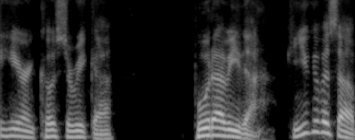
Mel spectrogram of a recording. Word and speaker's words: pura vida: And as we say here in Costa Rica, pura vida.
